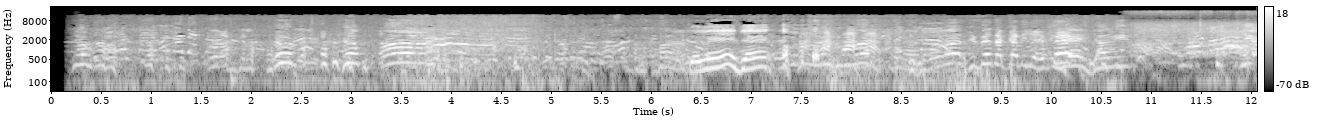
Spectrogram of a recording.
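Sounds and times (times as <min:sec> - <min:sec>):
people chattering: 0:00.2 - 0:12.0.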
